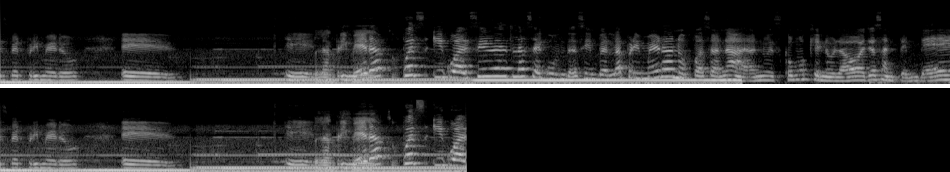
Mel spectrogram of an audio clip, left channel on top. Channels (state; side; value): drops out; right; at 4.7 s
